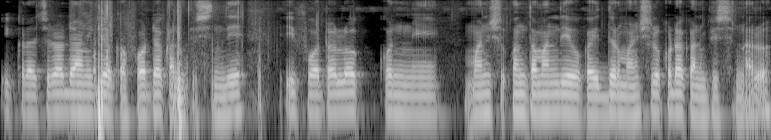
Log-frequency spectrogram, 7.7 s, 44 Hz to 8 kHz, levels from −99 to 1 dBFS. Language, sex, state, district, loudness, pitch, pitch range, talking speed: Telugu, male, Andhra Pradesh, Sri Satya Sai, -23 LUFS, 120 Hz, 110-120 Hz, 125 wpm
